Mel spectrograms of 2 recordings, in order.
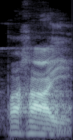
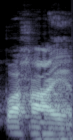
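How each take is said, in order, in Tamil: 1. சொல் 'ai' ஒலியில் முடிகிறது. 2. சொல் 'ai' ஒலியில் முடிகிறது.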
